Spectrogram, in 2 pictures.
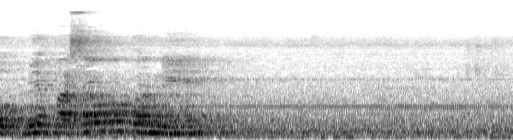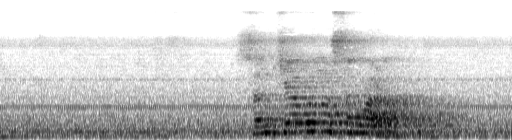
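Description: A man speaks calmly nearby, explaining.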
